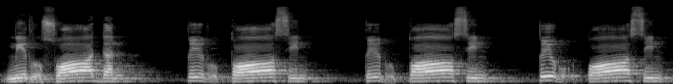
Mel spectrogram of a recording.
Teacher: مرصادن، یہاں پر رائے ساکنہ سے پہلے بھلے ہی زیر ہے، لیکن اس کے باوجود یہ رائے ساکنہ باریک نہیں ہوگی بلکہ پر ہوگی۔ مرصادن، قرطاسن، قرطاسن، قرطاسن، رائے ساکنہ کو پر پڑھیں گے، قرطاسن نہیں بلکہ قرطاسن۔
